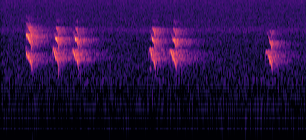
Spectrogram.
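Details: Northern Saw-whet Owl in Illinois, where it visits only in fall and winter (October–March), giving its whining call: six sharp, downslurred whining notes, two or three in quick succession, then a pause; faint background hiss.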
